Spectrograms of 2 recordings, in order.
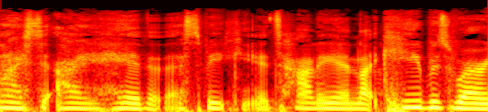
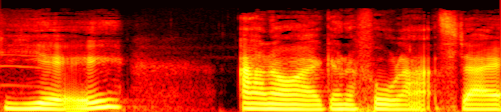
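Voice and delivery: ordinary talk

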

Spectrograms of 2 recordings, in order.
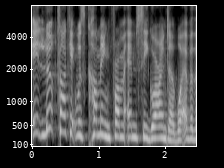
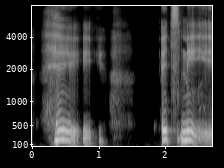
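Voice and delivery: heavy, deep, dropped, self-serious superhero voice; 4 semitones lower than usual. Friends comparing Batman voices, one shows the Lego Batman voice. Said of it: "the Lego Batman voice is like".

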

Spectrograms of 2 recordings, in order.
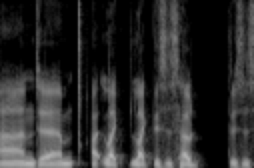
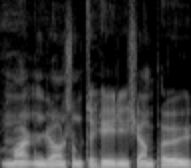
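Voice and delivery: put-on Northern Irish accent. Acting out a joke shower scene between two politicians: Gerry Adams impression. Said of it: "pretending I'm Gerry Adams and Martin McGuinness".

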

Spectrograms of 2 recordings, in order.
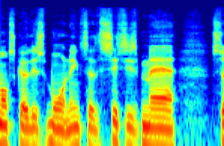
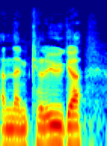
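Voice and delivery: normal talking voice

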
